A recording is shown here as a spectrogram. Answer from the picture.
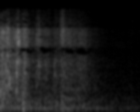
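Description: Bubble wrap crinkling and crackling as a phone is slid out of it, a few sharp crackles that fade out after about a second.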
